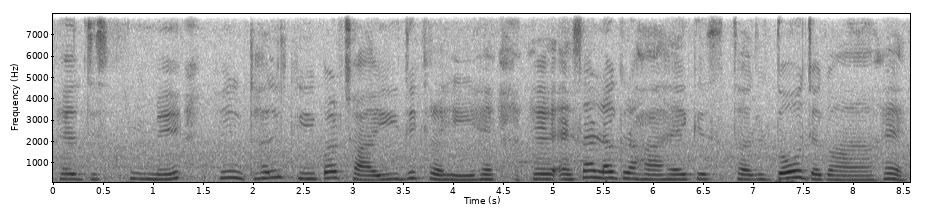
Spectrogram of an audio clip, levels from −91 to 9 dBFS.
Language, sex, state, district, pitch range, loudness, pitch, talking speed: Hindi, female, Rajasthan, Nagaur, 225-275 Hz, -17 LUFS, 240 Hz, 120 wpm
